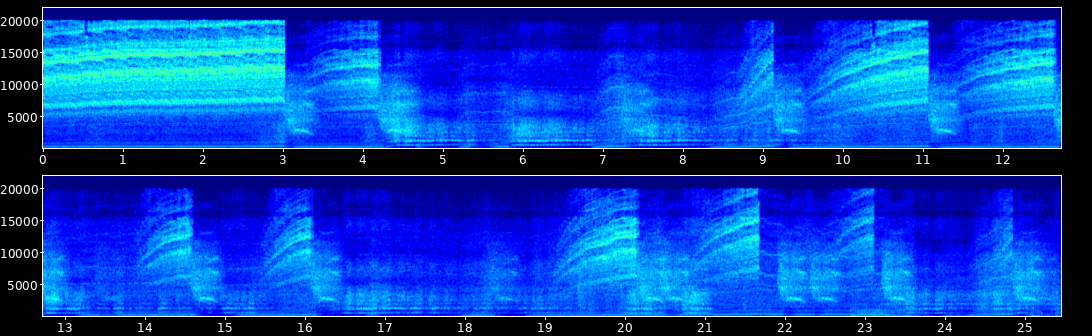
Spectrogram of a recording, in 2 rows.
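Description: Race cars in the Gran Turismo 2 video game roar continuously, engines revving up and down through gear changes with repeated tire squeals and skids, loud and dense throughout with no talking.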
